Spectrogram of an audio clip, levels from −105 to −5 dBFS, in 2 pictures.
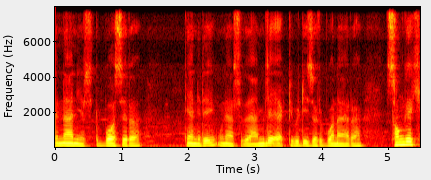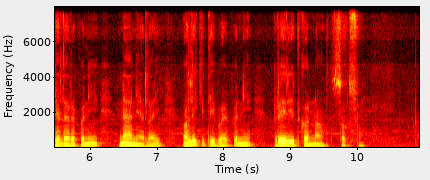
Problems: none marked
